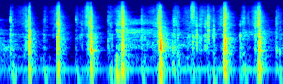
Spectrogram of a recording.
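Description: Oracle cards being shuffled by hand: repeated sharp riffling bursts at a steady pace, roughly every third of a second, close and fairly loud with no talking.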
